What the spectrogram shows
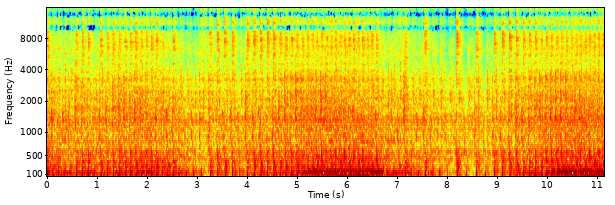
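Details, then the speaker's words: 1982 Billy Goat vacuum small single-cylinder engine after an ignition swap: it fires steadily at roughly four beats a second, rising and easing with throttle. Runs solid and even, a very solid running engine. "we have a very very solid running engine here"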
